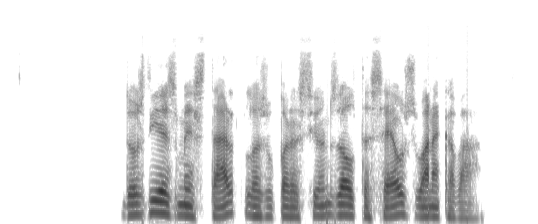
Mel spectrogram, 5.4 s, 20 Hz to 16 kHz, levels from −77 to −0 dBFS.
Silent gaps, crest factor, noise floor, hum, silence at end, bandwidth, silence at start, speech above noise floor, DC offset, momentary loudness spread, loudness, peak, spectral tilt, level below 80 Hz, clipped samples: none; 20 dB; under -90 dBFS; none; 0.6 s; 9.6 kHz; 1.25 s; over 64 dB; under 0.1%; 7 LU; -26 LUFS; -6 dBFS; -6 dB/octave; -56 dBFS; under 0.1%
